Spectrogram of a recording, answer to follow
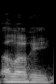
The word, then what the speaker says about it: Alohi: Alohi, yep.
